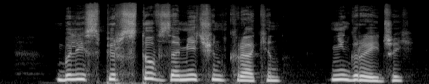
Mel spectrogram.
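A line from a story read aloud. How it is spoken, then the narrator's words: Giggle. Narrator (Russian): хихикнул он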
